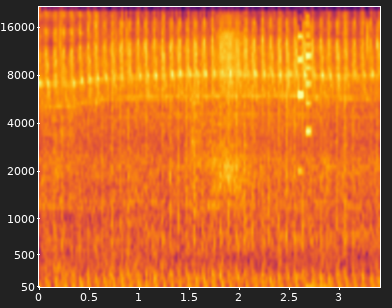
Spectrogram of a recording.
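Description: Helicopter in GTA 5, a steady loud rotor chop with rapid rhythmic thumping and engine whine throughout, close and continuous with no talk.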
